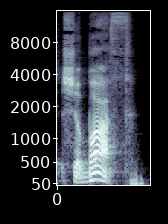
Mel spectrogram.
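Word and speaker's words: שבת: have to change it that's not how you say Sabbath in the in the Paleo in the original tongue in our original tongue so let's get it right unlearn and relearn all right so as you can see it says Shabbat sha ba Tha which the a is just at the end because you're putting ba and thought together means Sabbath all right so when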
